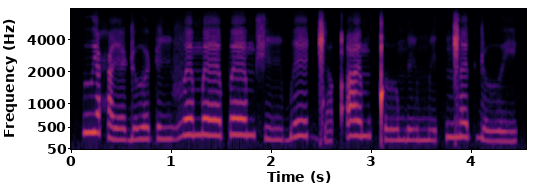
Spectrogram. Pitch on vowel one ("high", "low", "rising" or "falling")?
high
